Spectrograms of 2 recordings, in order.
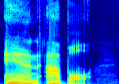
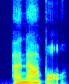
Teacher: The N at the end of the word an moves over and grabs onto the word apple.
